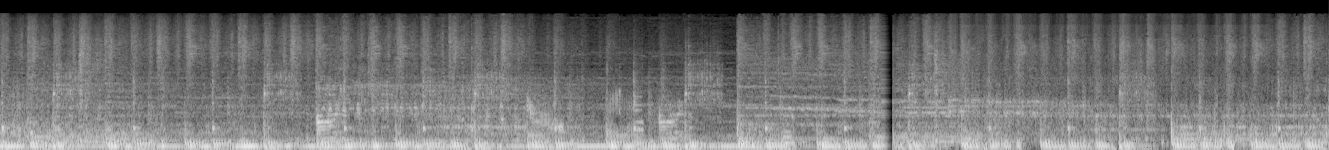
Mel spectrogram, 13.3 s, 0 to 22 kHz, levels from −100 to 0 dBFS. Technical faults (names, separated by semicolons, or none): call audio freeze; short concealed packet loss; call bitrate drop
